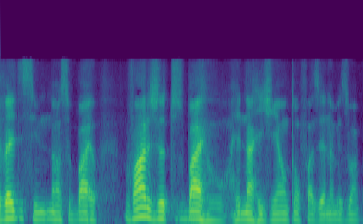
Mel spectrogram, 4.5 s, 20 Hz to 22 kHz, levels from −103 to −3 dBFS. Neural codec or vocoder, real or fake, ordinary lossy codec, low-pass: codec, 16 kHz, about 1 kbps, DyCAST, with the encoder's durations; fake; MP3, 48 kbps; 7.2 kHz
